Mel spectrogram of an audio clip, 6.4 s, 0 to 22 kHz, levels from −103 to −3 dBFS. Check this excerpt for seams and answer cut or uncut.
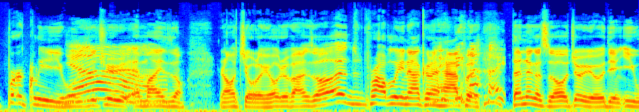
cut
